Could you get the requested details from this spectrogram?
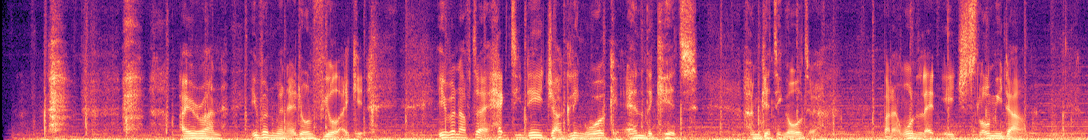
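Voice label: male VO ENGLISH Character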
